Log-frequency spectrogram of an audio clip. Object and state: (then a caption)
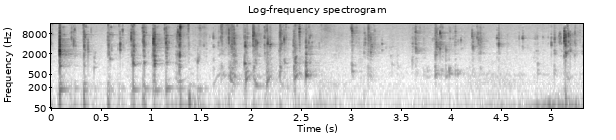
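Glass jar partly filled with water. A small glass jar, partly filled with water and closed with a blue checkered lid, is shaken so the water sloshes while fingertips tap the glass. A rapid run of short, bright taps with dripping, liquid tones fills the first half, then the sound turns into softer sloshing and scattered light clicks.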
